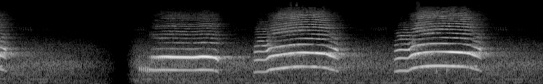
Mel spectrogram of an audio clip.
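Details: Indian peafowl (Pavo cristatus), a peacock calling: three loud, nasal, trumpeting wails, each under a second long, the last two arching up then down in pitch.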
